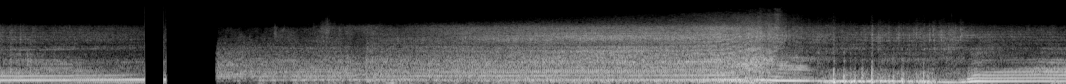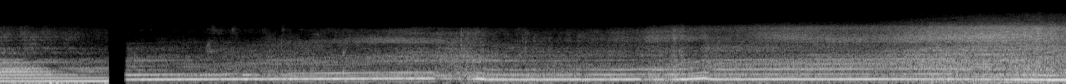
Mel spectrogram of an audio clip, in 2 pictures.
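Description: A rally car engine roars at high revs, drawing closer and rushing past with a drop in pitch.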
